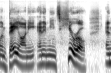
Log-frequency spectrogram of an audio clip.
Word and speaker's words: Bayani: It's actually pronounced Bayani, but we call him Bayani and it means hero.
